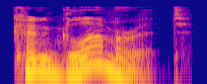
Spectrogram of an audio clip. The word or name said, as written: conglomerate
